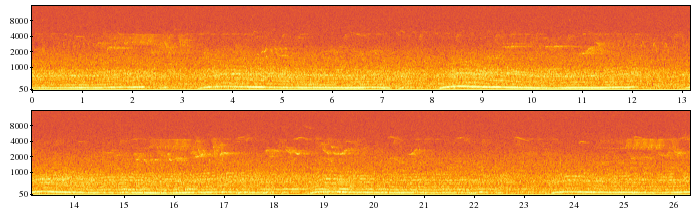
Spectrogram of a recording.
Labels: Is someone cutting paper?
no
